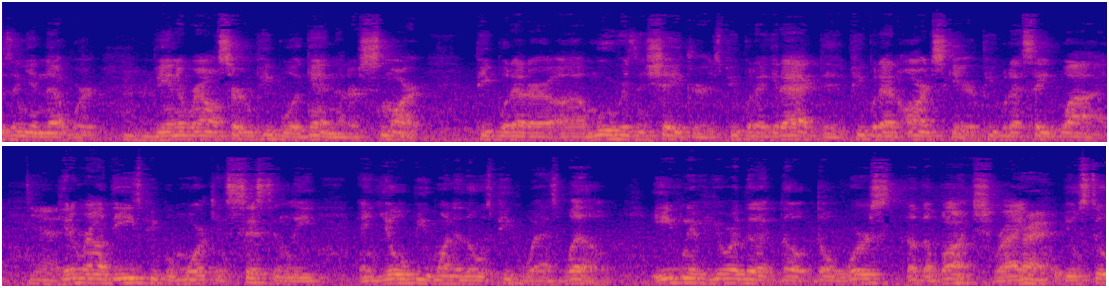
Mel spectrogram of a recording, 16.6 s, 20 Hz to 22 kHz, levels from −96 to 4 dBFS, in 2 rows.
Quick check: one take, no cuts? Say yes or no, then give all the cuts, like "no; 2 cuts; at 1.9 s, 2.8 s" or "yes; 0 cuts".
yes; 0 cuts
